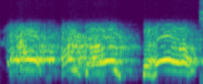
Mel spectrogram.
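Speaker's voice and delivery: very high, goofy nasal-free squeak; hammed-up high cartoon greeting; Pee Wee Herman voice. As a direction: chirp it like a giddy man-child. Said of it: "the Pee Wee Herman voice guy".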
